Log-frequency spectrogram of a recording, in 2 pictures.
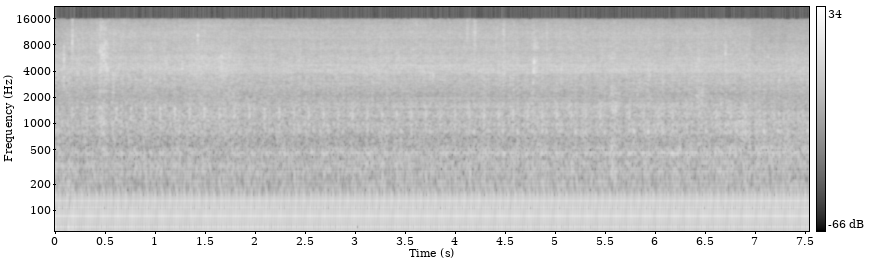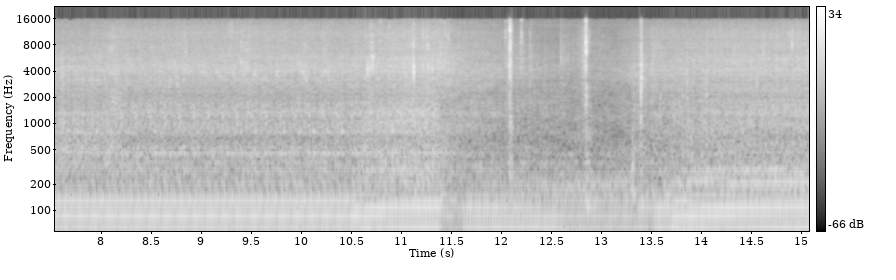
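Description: Toyota Land Cruiser 80's engine running steadily at low revs while it crawls through deep mud ruts. About ten and a half seconds in the revs rise briefly, then drop while a few knocks sound, and the revs rise again near the end.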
